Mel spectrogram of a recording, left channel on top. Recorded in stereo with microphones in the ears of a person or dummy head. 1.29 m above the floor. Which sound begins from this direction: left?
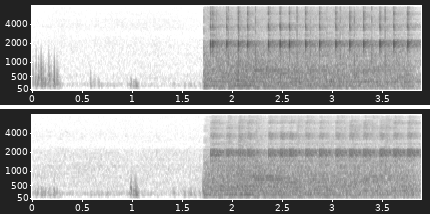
Typing on a keyboard, at 1.7 s.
